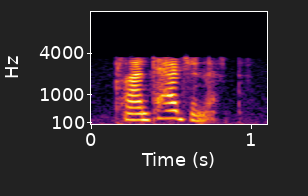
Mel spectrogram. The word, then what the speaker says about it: Plantagenet: covered with his visor the Latin name for broom is plantag genista and gradually it came to be pronounced plantagenet although Jeffrey was French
